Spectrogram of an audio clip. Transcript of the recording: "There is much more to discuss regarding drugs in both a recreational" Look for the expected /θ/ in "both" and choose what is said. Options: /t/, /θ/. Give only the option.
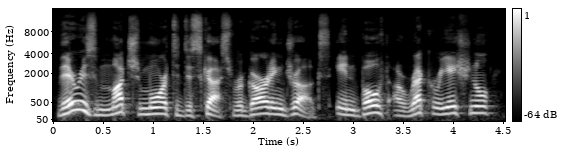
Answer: /θ/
